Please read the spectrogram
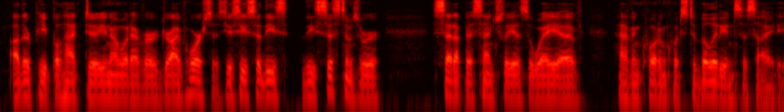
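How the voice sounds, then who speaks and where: A man with an American accent talks at a very fast pace, his very deep, low pitch touched by vocal fry. His intonation stays fairly even, and the recording is very clean with a silent background. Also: very even loudness. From India, then US from age seven. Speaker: inventor and scientist. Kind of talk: interview.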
